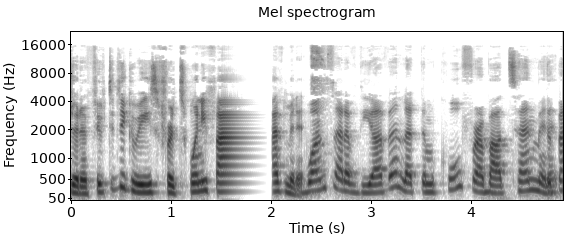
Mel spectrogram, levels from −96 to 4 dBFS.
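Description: From the start, the two channels drift apart. They run on clocks that disagree by around 20 ppm, so the delay between them slowly grows to a fraction of a millisecond by the end. Summed to mono, this gives a slow flanging as comb notches creep through the spectrum. On a spectrogram of the mono sum, thin dark bands glide gradually downward in frequency.

Also present throughout is a noise suppressor applied to music or sounds. A processor built for speech treats sustained tones, ambience and decay tails as noise and pulls them down, swinging gain by roughly 5 dB. Onsets pass, but held material sinks, so the sound pumps and thins. The waveform envelope shows ducking dips just after each attack. The spectrogram shows tails and background cut short, with blotchy, gated-looking low-level regions.

From 1.51 to 2.04 s comes a call audio freeze, likely caused by delayed packets leaving the jitter buffer empty. 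The receiver stretches the last sound into about 500 ms of decaying buzz or hiss, including roughly 90 ms of silence. Playback then resumes where it stopped, with nothing lost, so everything after this point arrives half a second late. The spectrogram shows a smeared, repeating texture fading into a blank strip. The waveform shows a tapering repetitive stretch, then near-zero amplitude.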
